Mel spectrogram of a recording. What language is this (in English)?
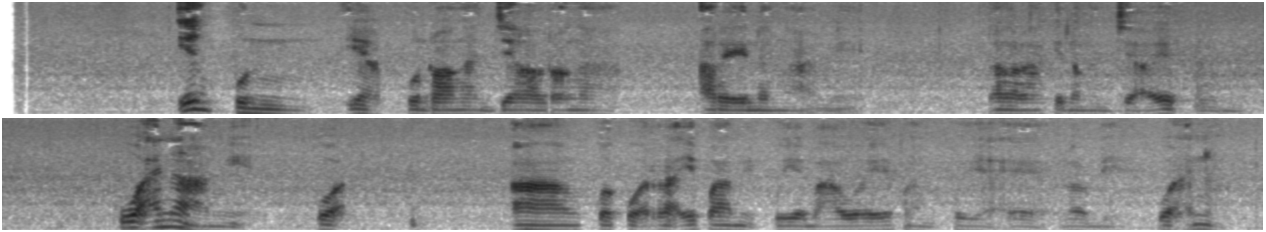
Western Penan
